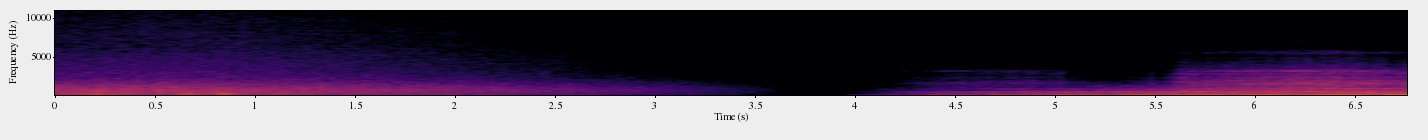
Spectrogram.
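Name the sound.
thunder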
